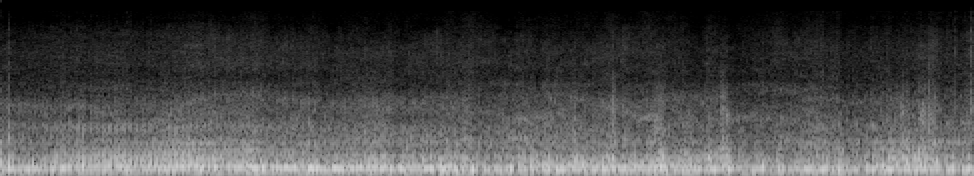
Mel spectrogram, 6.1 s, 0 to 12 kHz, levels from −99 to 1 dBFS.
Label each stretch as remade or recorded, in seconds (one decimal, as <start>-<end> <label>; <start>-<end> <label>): 0.0-1.3 recorded; 1.3-5.0 remade; 5.0-6.1 recorded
